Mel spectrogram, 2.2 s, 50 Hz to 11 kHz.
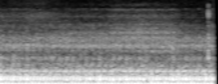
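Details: VW Passat B6 1.9 PD TDI diesel, 2006, 318,000 km, after underhood wiring repair that cured starting only in 1st gear: steady even idle clatter, regular unbroken firing; engine running normally, injector correction in norm.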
